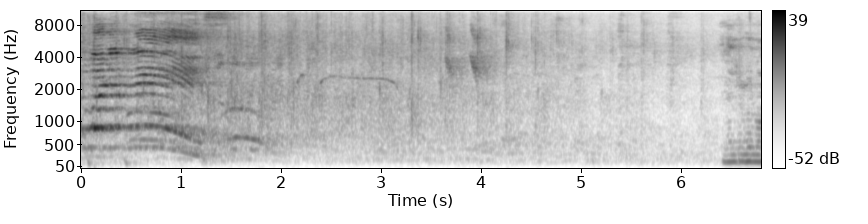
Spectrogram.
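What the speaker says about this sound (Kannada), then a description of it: "ನಾವೆಲ್ಲರ ನೆಚ್ಚಿನ real star Uppi sir, Upendra sir ಅವರಿಗೆ ಒಂದು ದೊಡ್ಡ ಚಪ್ಪಾಳೆ ಪ್ಲೀಸ್" A crowd at a stage event for the film Salaga breaks into applause for actor Upendra, loud at first and then thinning and fading, with a voice over the opening moments.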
